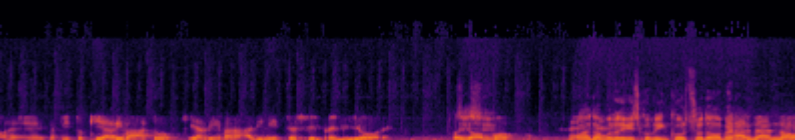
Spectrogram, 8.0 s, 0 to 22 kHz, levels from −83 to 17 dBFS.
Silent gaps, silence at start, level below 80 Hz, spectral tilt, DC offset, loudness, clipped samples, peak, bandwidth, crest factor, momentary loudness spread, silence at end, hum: none; 0 s; -50 dBFS; -6.5 dB/octave; under 0.1%; -21 LUFS; under 0.1%; -6 dBFS; 17.5 kHz; 16 dB; 10 LU; 0 s; none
